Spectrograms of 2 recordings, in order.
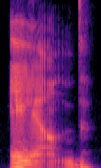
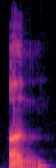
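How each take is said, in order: First: The word is said fully with its final d. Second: The word is said short and weak as un. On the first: "I'll first say the word in its full form" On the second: "then the reduced form"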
